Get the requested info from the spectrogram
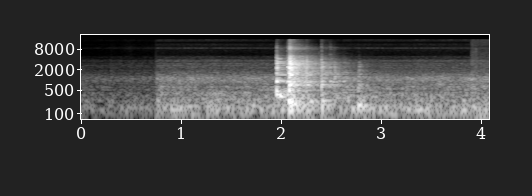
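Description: Aluminium lid set down on an aluminium cooking pot: one brief metallic clatter about two seconds in, with a lighter second touch just after, dying away quickly.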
